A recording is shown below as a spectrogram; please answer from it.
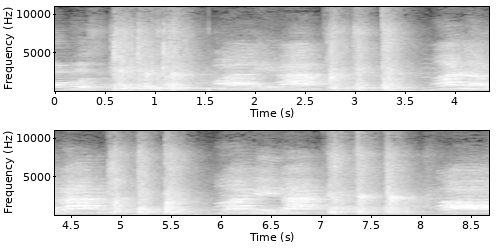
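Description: Primary schoolchildren in a classroom doing the rhythmic 'tepuk fokus' clapping routine, with loud patterned claps and thumps in repeating bursts mixed with children's voices chanting along.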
